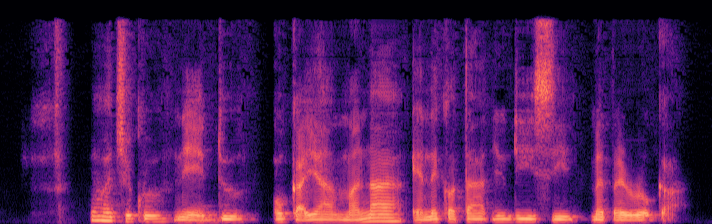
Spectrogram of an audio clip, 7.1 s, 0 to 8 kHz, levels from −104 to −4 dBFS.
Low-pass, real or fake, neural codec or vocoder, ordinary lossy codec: none; fake; codec, 16 kHz, 1.1 kbps, Voila-Tokenizer; none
